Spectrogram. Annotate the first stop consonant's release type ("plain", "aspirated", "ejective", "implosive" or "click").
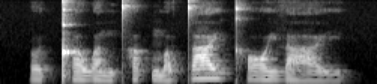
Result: plain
